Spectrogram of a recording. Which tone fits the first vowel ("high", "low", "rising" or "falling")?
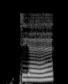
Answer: rising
